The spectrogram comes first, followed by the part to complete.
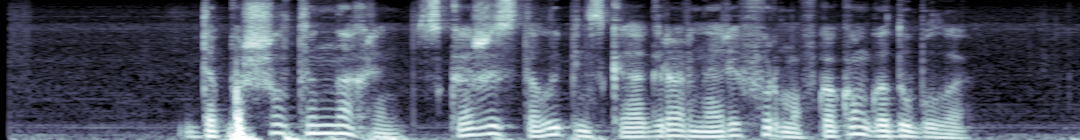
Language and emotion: Russian, angry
